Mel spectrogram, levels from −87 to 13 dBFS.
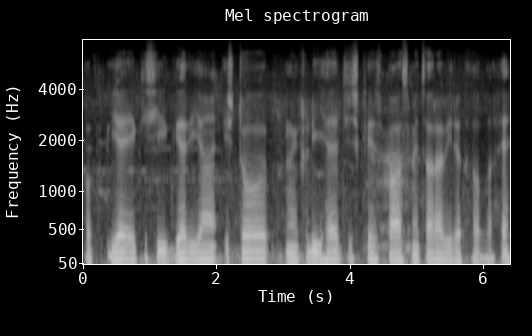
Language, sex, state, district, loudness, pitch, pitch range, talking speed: Hindi, male, Rajasthan, Bikaner, -17 LUFS, 100 Hz, 95-105 Hz, 150 wpm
